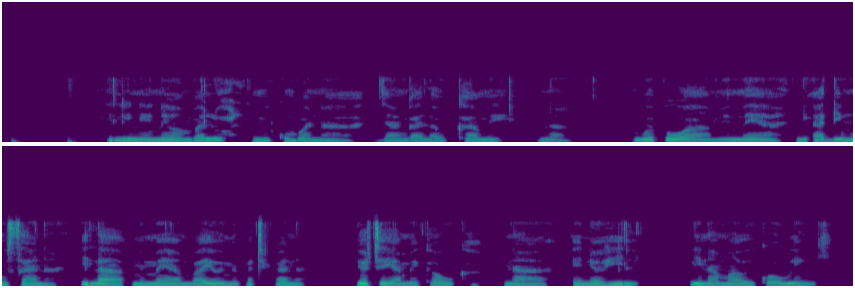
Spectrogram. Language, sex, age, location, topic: Swahili, female, 18-24, Nakuru, health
